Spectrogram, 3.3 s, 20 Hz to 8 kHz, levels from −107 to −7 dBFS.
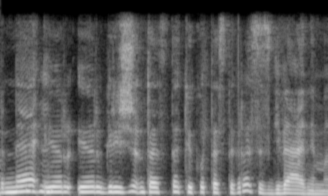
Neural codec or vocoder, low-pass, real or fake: none; 7.2 kHz; real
